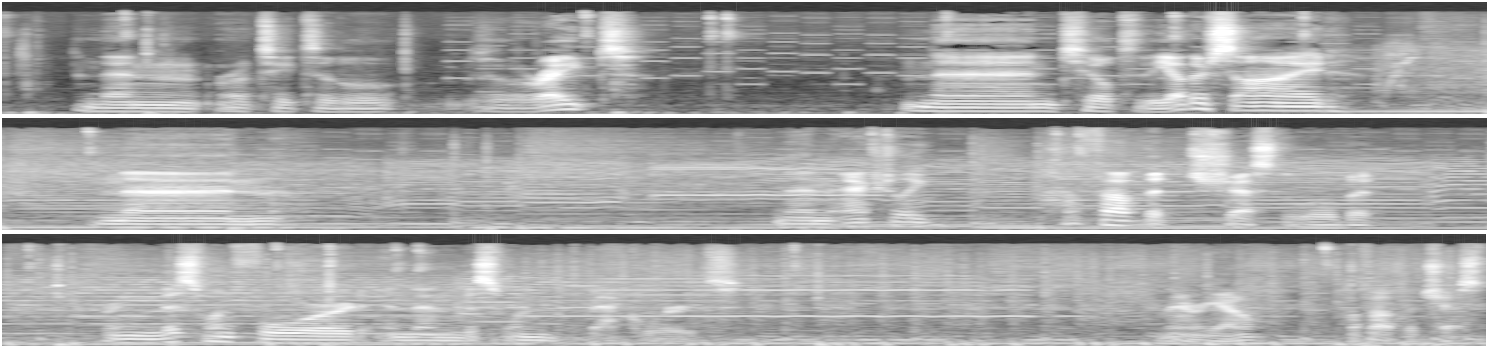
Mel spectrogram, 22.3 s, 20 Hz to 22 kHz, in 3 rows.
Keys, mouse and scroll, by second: 0.6-2.9 drag, 3.5-4.7 right drag, 4.7-5.8 drag, 6.5-7.8 drag, 11.8 right click, 14.9-16.2 shift+drag, 16.9-18.5 right drag, 18.8-21.5 shift+drag.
